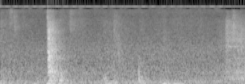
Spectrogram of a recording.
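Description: A sharp knock about half a second in, with a few fainter taps and clicks after it: household handling sounds, like a drawer or cupboard being shut.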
